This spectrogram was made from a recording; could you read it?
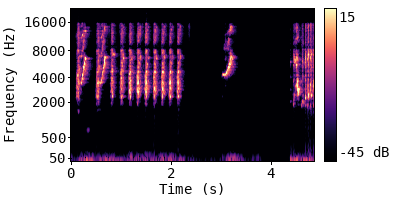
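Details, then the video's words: Greater green leafbird mimicking a sewing machine (mesin obras): a burst of rapid chipping pulses, a lone swept whistle after a pause, then a renewed fast buzzing run. "MASTERAN CUCAK IJO SUARA MESIN OBRAS"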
